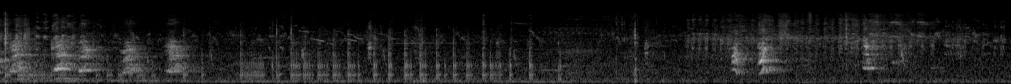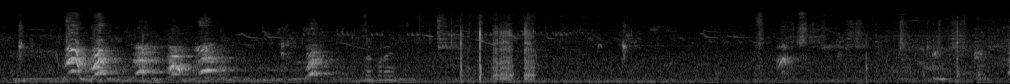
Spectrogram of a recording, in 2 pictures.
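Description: Young Belgian Malinois barking in short, scattered bursts, with a cluster of barks about halfway through, mixed with a few brief spoken words.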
